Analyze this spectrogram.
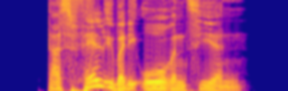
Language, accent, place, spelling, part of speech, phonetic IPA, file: German, Germany, Berlin, das Fell über die Ohren ziehen, verb, [das ˈfɛl yːbɐ diː ˈoːʁən ˈt͡siːən], De-das Fell über die Ohren ziehen.ogg
- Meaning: to pull the wool over someone's eyes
